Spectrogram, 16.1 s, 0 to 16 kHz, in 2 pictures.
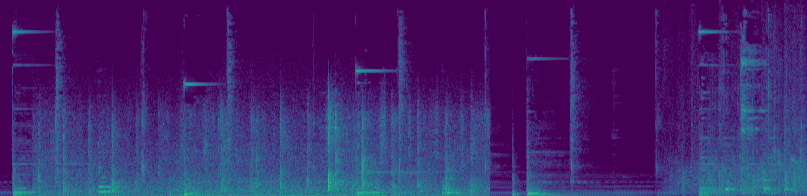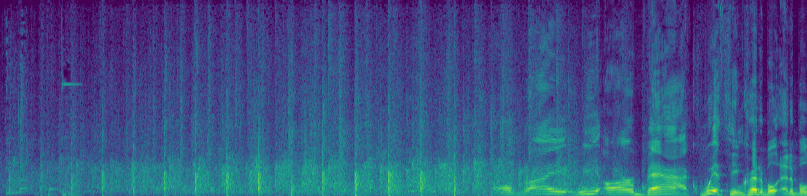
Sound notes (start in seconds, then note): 1.7 applause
